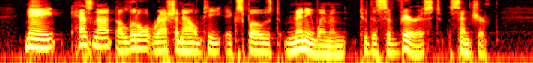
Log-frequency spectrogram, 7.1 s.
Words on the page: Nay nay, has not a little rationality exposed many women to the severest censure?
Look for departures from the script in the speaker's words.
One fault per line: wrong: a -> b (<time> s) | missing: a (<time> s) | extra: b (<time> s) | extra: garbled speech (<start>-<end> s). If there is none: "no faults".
missing: nay (0.8 s)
